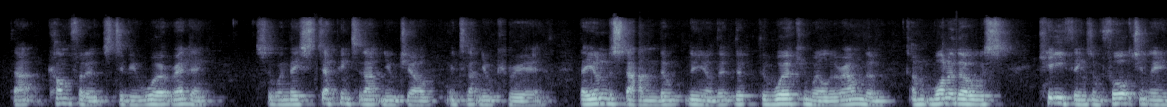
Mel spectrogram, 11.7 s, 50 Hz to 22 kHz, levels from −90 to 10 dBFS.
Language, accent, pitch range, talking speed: English, British, 120-140 Hz, 170 wpm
